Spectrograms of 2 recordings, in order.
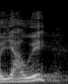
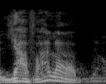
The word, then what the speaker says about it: Yahvah: que dans la translittération, ça ne devrait pas du tout être Yahweh qui ont induit en erreur les catholiques romains, car dans le Sefer Torah, c'est bien Yahva la prononciation, et on va prendre en photo, car certains aussi disent que c'est Yahwa, mais pas Yahva.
